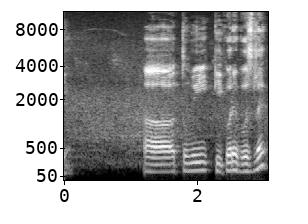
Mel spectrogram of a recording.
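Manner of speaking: plain reading voice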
